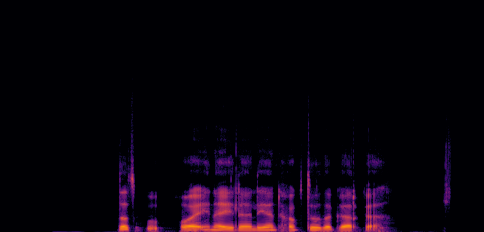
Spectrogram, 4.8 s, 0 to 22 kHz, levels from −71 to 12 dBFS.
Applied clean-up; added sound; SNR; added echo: neural mask model DeepFilterNet 3.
